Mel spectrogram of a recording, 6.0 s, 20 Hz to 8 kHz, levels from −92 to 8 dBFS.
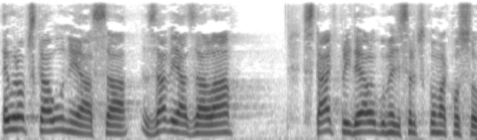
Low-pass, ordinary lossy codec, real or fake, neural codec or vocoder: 7.2 kHz; none; real; none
